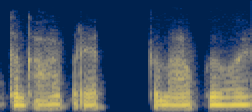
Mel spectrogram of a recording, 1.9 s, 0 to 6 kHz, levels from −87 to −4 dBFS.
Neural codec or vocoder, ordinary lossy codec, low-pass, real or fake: codec, 24 kHz, 0.9 kbps, WavTokenizer, medium speech release version 2; none; 5.4 kHz; fake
